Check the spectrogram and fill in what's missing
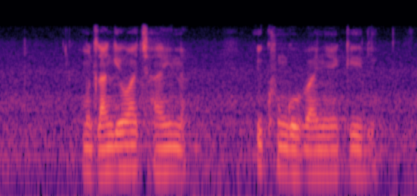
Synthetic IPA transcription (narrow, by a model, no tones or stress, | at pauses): mut͡ɬʼaŋɡɛwat͡ʃʰajina | ikʰuŋɡuɓaɲekʼiːlɛ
